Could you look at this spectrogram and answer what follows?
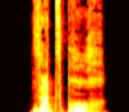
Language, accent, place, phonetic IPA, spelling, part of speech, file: German, Germany, Berlin, [ˈzatsˌbʁʊχ], Satzbruch, noun, De-Satzbruch.ogg
- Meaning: anacoluthon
